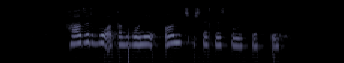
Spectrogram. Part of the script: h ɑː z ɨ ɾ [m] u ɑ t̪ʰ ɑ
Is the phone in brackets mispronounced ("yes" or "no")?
yes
